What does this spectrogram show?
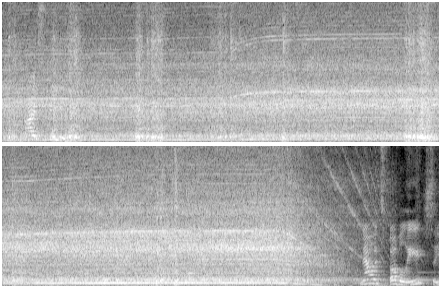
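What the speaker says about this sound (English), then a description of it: "And then you mix it for however long it takes to mix egg whites. At high speed!" An electric mixer beats egg whites at high speed for a chiffon cake, giving a loud, steady motor whir that rises slightly in pitch and then winds down near the end. Brief voices are heard around it.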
